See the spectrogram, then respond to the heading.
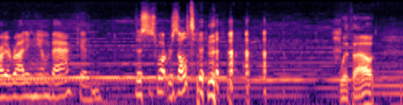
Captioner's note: pair laughs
